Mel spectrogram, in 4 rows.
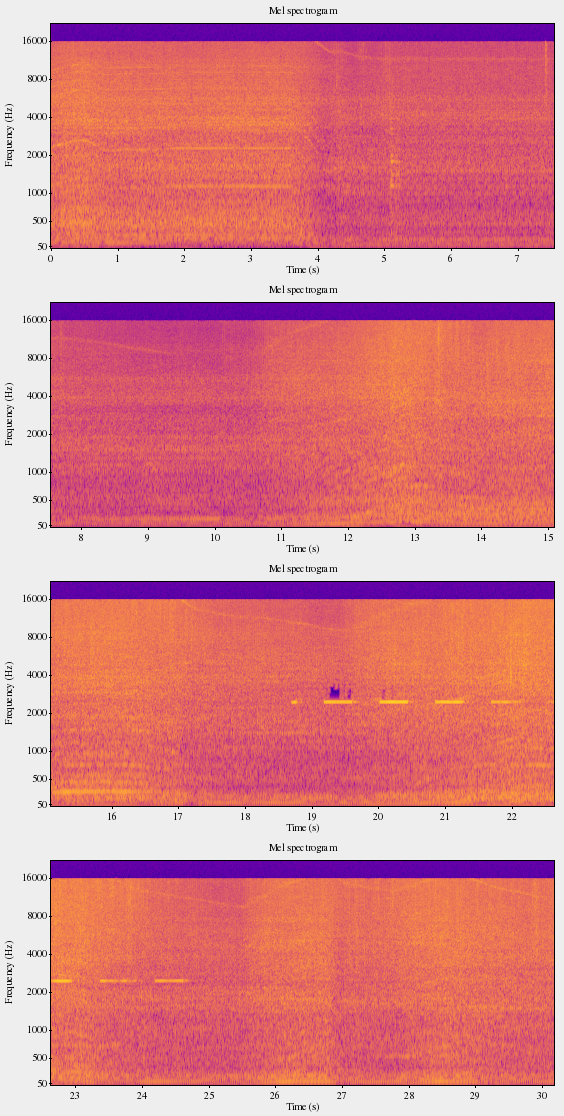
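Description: CASE TX170-45 telehandler's diesel engine running, revving up and down several times as the machine manoeuvres. A reversing alarm beeps about once a second for several seconds midway.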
